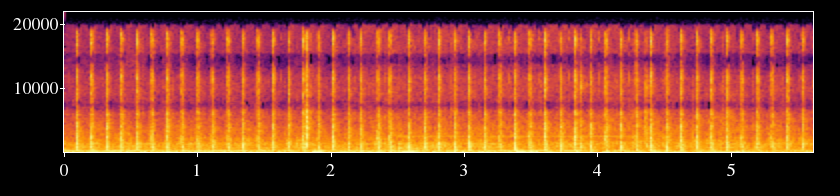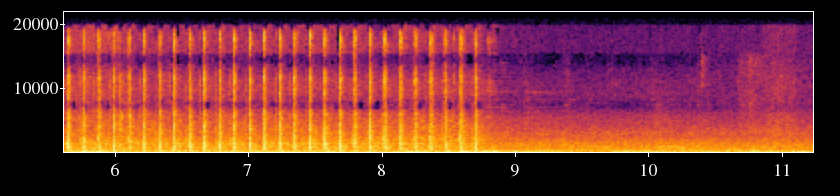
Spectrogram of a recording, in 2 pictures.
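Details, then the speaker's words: HP LaserJet M202dw printer during print run: sharp regular clacking about three per second, then stops; caused by the worn lock on the motor timing-belt pulley. "तो ये देखो दोस्तों ये खटखट खटखट कर रहा है। जो इसकी बेल्ट है मोटर की बेल्ट इस पर फिक्स होती है। यह पब्लिंग कर रहा है। इसकी वजह से हमारे खटखट वाली आवाज आ रही है।"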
